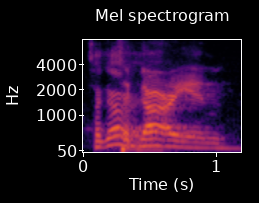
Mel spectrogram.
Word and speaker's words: Targaryen: How you pronounce Tagarian. it? Targaryen.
